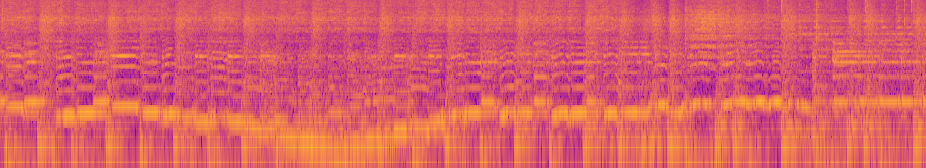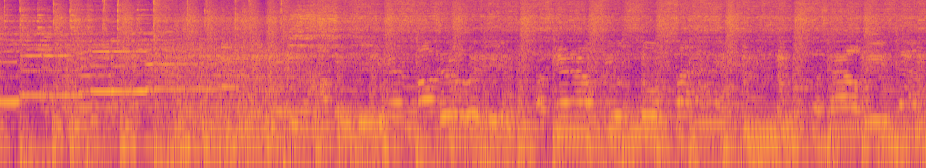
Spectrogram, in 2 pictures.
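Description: Live rock and roll trio playing an instrumental passage: hollow-body electric guitar taking a lead line over upright double bass and drum kit. The guitar line slides down and back up a couple of seconds in.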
